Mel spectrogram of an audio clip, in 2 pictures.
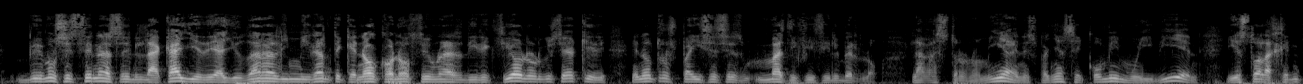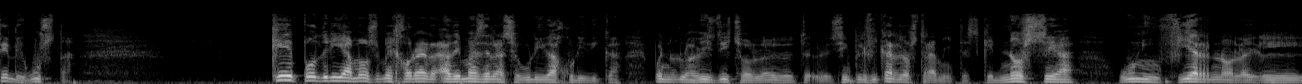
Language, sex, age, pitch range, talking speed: Spanish, male, 60-79, 105-135 Hz, 145 wpm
